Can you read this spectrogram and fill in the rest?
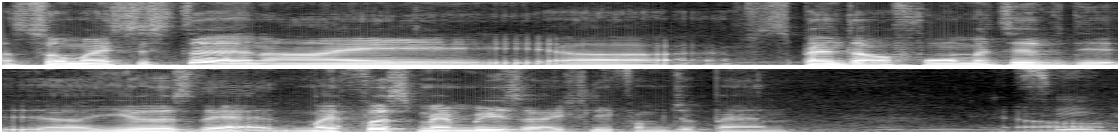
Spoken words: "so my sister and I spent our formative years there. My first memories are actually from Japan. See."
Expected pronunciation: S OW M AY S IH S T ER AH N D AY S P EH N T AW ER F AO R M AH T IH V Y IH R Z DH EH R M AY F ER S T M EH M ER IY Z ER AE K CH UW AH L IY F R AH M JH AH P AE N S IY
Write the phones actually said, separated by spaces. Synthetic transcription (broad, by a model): S OW M AY S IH S T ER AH N AY S P EH N T AW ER F AO M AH T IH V Y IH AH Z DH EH M AY F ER S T M EH M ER IY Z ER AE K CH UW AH L IY F R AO M JH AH P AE N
